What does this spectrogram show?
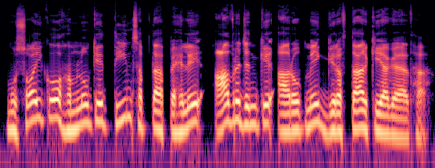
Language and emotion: Hindi, neutral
